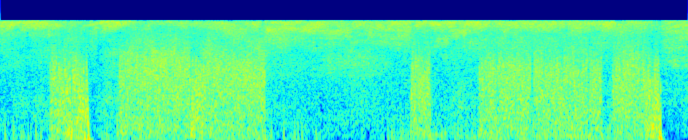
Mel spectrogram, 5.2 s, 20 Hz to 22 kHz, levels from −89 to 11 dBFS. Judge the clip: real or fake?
real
